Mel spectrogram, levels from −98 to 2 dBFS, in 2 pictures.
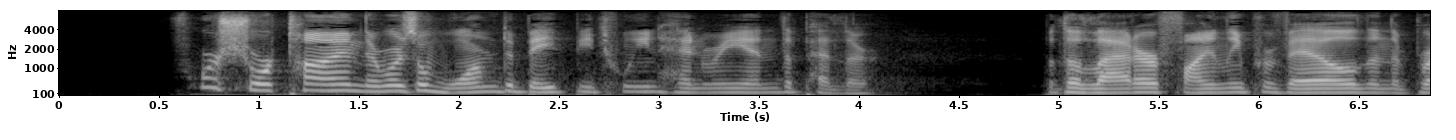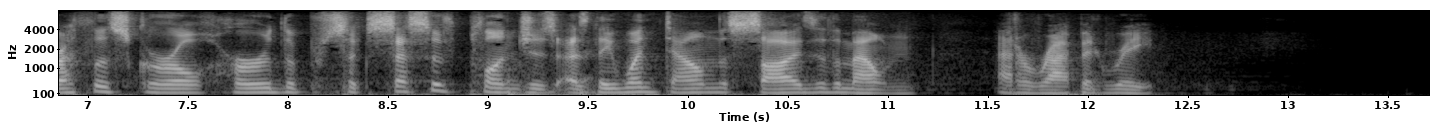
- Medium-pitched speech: Yes, medium, 150 Hz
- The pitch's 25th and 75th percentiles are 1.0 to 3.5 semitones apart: Yes, average, 2.9 semitones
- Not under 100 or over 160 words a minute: No, average, 175 wpm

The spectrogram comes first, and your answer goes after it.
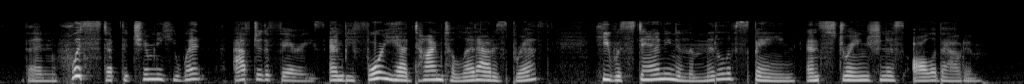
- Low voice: No, high, 195 Hz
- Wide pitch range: No, average, 4.1 semitones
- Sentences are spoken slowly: No, average, 195 wpm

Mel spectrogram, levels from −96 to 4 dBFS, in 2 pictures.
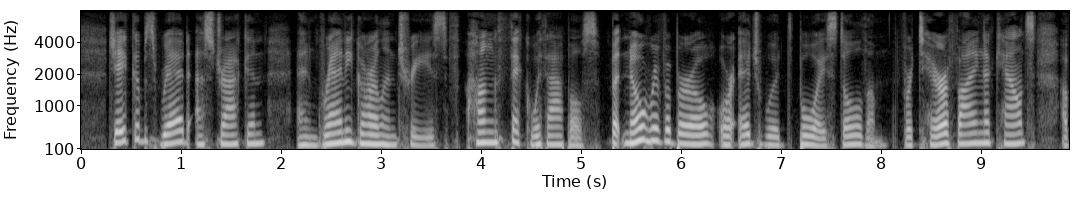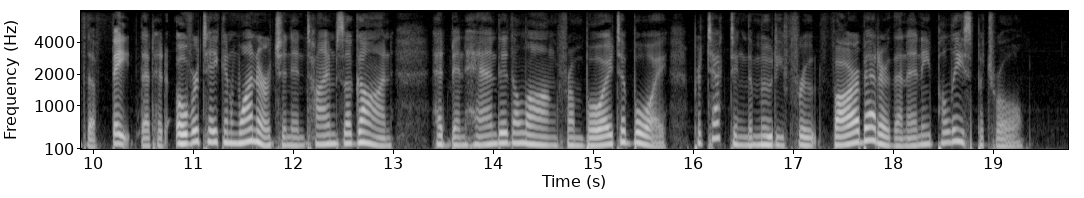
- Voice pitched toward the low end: No, high, 190 Hz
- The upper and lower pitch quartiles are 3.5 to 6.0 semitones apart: Yes, average, 3.8 semitones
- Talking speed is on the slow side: No, average, 155 wpm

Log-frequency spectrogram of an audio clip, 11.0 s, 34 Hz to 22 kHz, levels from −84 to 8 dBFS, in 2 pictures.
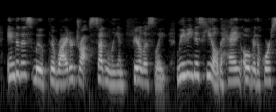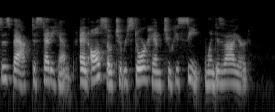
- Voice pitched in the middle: No, high, 205 Hz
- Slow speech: No, average, 170 wpm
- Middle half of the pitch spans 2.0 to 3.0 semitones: No, average, 3.6 semitones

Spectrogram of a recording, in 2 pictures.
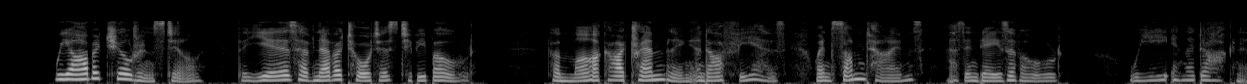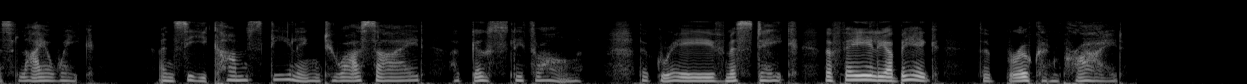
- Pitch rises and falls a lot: No, average, 3.2 semitones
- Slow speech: Yes, slow, 125 wpm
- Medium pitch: Yes, medium, 175 Hz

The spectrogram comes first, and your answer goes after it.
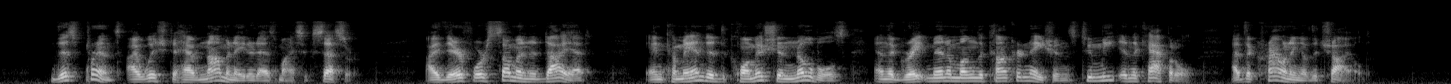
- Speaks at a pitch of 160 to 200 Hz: No, medium, 140 Hz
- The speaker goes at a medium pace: Yes, average, 160 wpm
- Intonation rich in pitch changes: Yes, wide, 6.0 semitones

